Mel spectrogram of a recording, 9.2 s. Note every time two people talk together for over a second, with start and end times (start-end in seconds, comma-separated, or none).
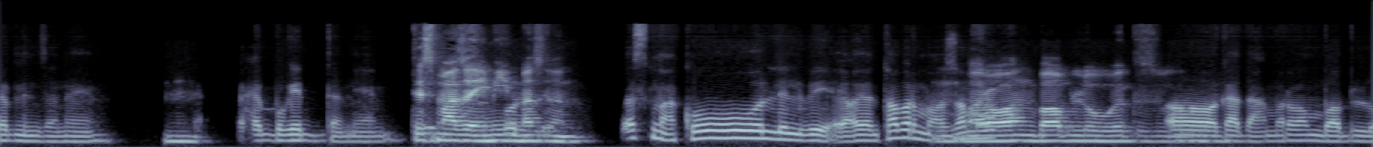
none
